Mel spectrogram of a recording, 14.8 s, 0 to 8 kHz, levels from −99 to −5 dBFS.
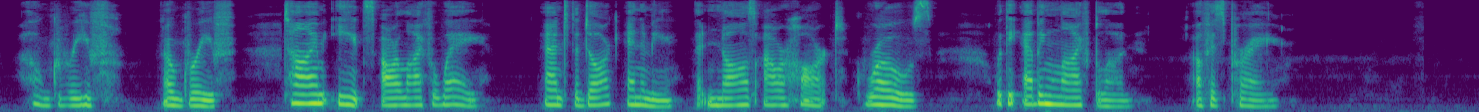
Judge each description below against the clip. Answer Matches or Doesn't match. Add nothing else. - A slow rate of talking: Matches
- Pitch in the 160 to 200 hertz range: Matches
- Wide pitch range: Doesn't match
